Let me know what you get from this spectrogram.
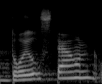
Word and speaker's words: Doylestown: En octubre del 66, la familia se mudó a Doylestown, Ohio.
